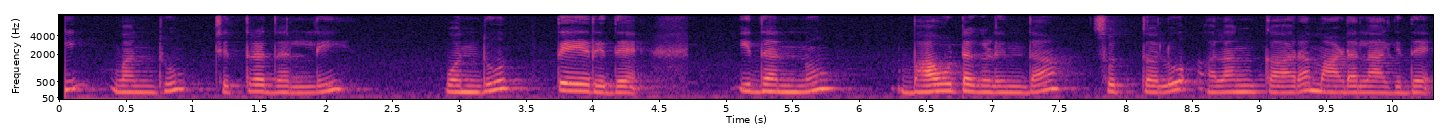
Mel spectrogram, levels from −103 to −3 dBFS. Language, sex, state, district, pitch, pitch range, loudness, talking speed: Kannada, female, Karnataka, Shimoga, 195 Hz, 180-230 Hz, -36 LUFS, 65 wpm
